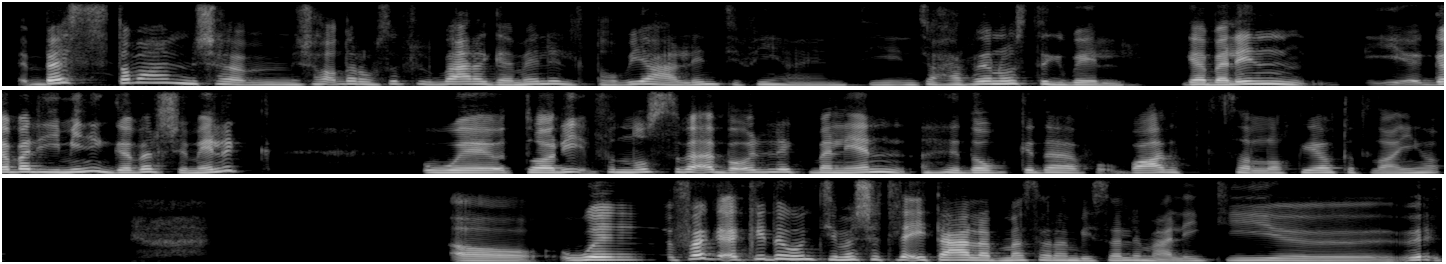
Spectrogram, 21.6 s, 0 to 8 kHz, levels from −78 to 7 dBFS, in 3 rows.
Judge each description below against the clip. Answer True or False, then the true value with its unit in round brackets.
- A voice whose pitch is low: False (210 Hz)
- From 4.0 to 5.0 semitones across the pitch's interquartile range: True (4.3 semitones)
